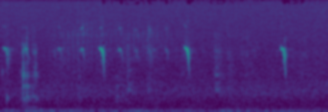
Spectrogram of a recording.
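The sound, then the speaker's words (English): A juvenile wild bird, which is with two others, calls three times, short high-pitched peeps that slide downward, spaced about a second apart over a quiet, faintly noisy background. “Wild bird. So recording collected that bird. It's a juvenile.”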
